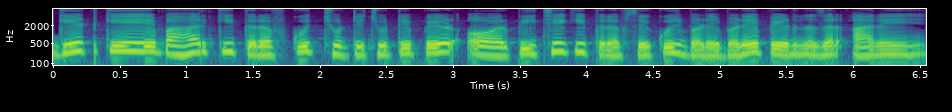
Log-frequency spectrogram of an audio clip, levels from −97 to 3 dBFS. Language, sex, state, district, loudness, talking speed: Hindi, female, Goa, North and South Goa, -15 LUFS, 185 wpm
